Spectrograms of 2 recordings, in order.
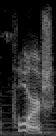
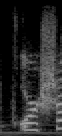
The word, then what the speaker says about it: Porsche: he said it right he said it he pronounced it correctly that's how you say it it's not a Porsche it's a Porsche show I'm I'm just wondering why you got this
